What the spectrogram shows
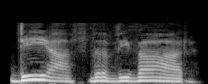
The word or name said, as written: diaz de bivar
